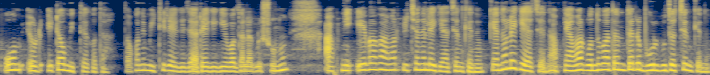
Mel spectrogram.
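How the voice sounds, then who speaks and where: A woman retelling the scenes of a TV serial in a quick storytelling recap, reading out every character's lines herself. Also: mid-range voice, gravelly, a little mellow, no room sound.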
